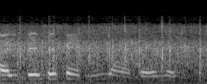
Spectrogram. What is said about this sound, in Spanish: aplausos de allá afuera.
